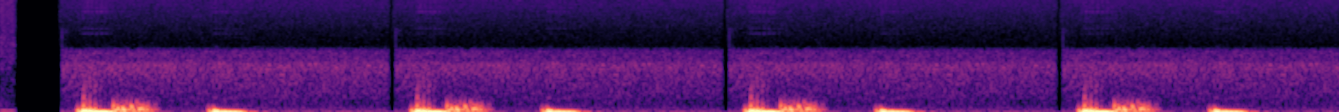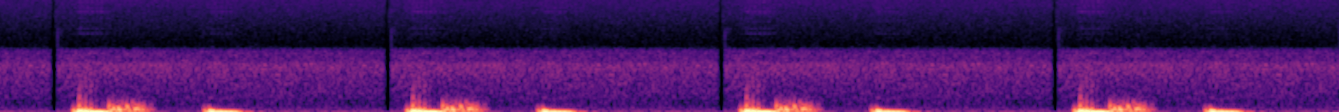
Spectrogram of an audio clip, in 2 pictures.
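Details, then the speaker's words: Aortic stenosis murmur in a teaching demonstration: slow, regular heartbeat with a crescendo-decrescendo ejection systolic murmur after the first sound, caused by abnormal narrowing of the aortic valve. "murmur is produced by the abnormal narrowing of the aortic valve"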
